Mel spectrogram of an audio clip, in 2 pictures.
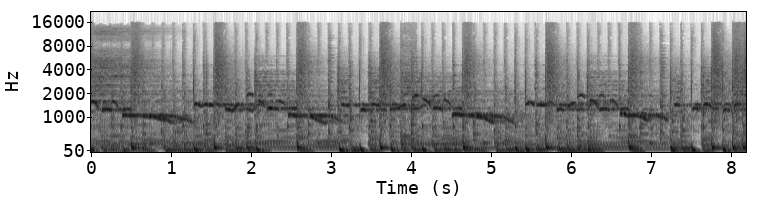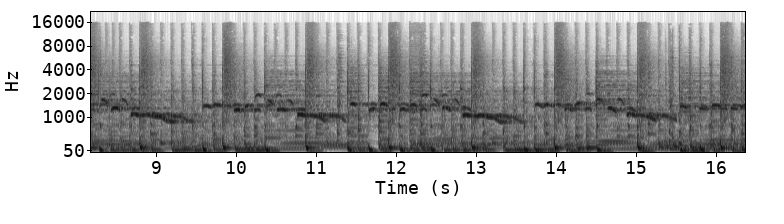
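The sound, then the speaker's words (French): A bright whistled melody rides over a driving hip-hop beat with punchy drums and a steady electronic groove, the tune repeating in short looping phrases at full volume with no voices. “Perso, c'est comme ça que j'ai appris à siffler.”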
